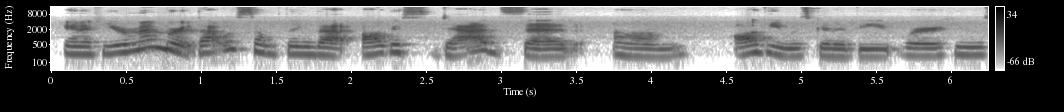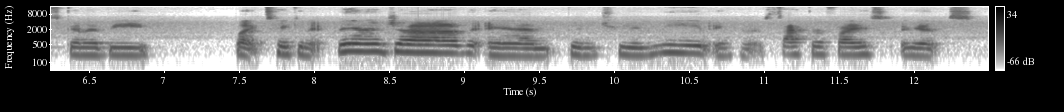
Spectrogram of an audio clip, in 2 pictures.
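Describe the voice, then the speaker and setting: A woman's voice: mid-range voice, fairly bright tone, a little hiss or hum, poor audio. A woman teacher reading a children's book aloud and explaining it to her pupils.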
